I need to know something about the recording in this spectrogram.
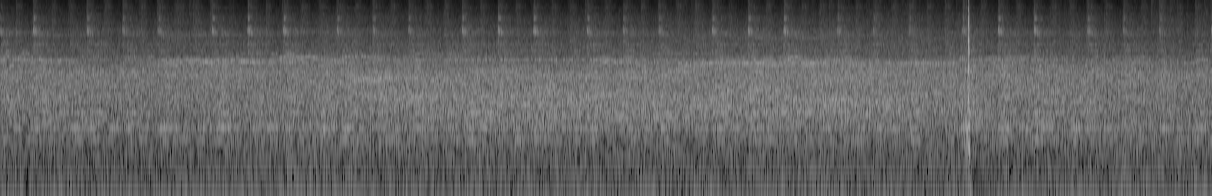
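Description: Outdoor ambience with a steady hiss and a faint high chirp repeating about three times a second, broken near the end by one sharp click of an iron striking a golf ball.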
